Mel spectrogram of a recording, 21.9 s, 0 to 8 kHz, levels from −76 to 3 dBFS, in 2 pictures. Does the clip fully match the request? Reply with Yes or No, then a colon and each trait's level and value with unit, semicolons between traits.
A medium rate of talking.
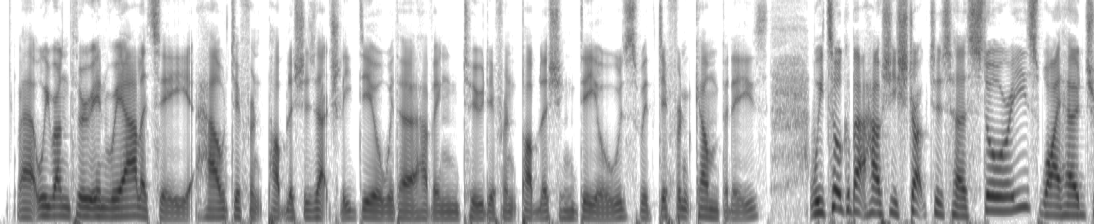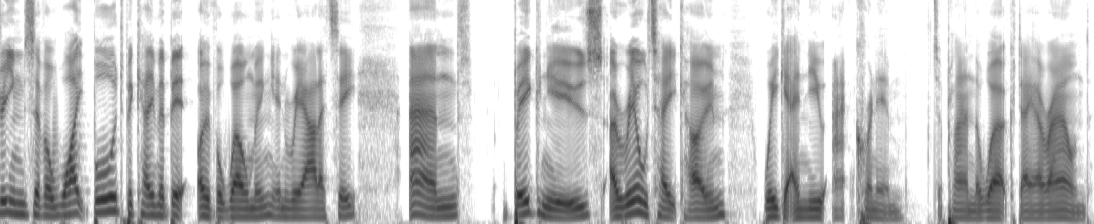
Yes: average, 160 wpm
